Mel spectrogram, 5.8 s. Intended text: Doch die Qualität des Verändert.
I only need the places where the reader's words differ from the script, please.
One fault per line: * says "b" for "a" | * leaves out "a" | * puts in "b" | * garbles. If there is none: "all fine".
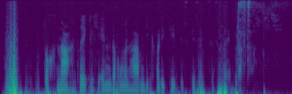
* puts in "nachträgliche Änderungen haben"
* puts in "Gesetzes"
